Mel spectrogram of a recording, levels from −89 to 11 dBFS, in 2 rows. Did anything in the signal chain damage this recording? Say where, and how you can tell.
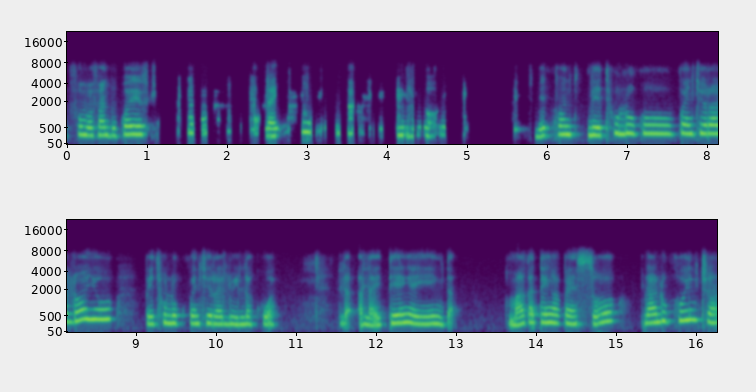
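Yes. Speech suppressed in double talk, 1.01–4.99 s and 5.83–5.88 s, at the call-processing stage: the echo canceller likely ducked the talker, by about 40 dB at worst.

Other side's voice leaking through, 1.07–5.02 s at about −15 dB and 5.57–5.66 s at about −20 dB: a second voice is audible, likely residual loudspeaker echo the canceller missed.

Repeated packet loss (robotic sound), 14.03–14.79 s, at the network stage: four gaps, the longest 60 ms, were patched by stretching prior sound, giving choppy audio with pieces missing.

Short concealed packet loss, 15.23–15.27 s and 15.33–15.37 s, also network: each 20 ms hole was filled by extending the last sound, heard as a brief smear.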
